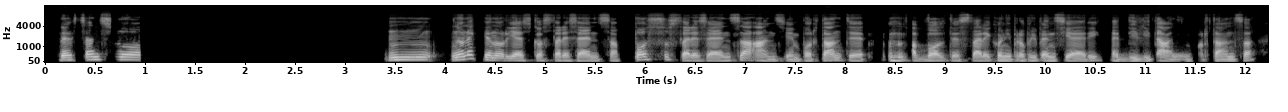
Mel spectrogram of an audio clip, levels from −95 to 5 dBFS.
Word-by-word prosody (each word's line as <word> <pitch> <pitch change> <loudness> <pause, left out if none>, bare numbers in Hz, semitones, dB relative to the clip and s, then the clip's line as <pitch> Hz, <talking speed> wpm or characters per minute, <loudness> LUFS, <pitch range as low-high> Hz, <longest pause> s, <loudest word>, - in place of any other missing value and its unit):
Nel 145 +2 +5
senso 175 -1 +1 2.5
Mhmm, 165 +1 +3 0.2
non 165 +5 +3
è 240 - +4
che 155 - +4
non 140 -1 +3
riesco 120 -2 +1
a - - 0
stare 115 -1 0
senza. 95 -1 -1
Posso 170 +1 0
stare 110 -9 +1
senza, 110 +7 +1
anzi 95 -6 0
è - - -2
importante, 105 +4 +1 0.2
mhmm, 110 -1 -1
a 105 - +1
volte 105 +1 0
stare 100 0 0
con 100 +2 +1
i 95 - +1
propri 105 +2 -3
pensieri, 95 +3 0
è 100 - -3
di 95 +2 -4
vitale 95 -1 0
importanza 90 0 -2
110 Hz, 140 wpm, -24 LUFS, 95-140 Hz, 2.5 s, Nel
